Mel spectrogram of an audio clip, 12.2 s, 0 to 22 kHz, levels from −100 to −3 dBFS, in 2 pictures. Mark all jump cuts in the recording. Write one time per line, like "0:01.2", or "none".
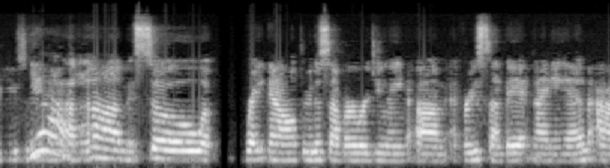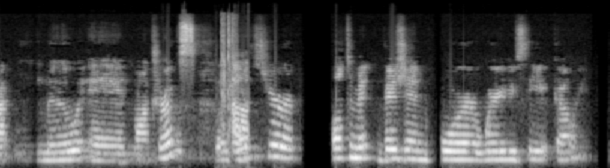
0:08.5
